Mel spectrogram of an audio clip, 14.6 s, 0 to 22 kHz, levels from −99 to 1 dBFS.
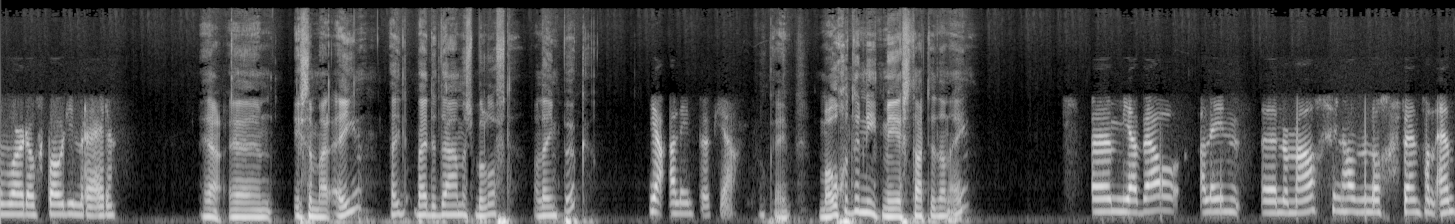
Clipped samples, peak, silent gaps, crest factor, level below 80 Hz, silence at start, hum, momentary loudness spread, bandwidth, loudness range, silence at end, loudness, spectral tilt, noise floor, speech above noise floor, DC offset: under 0.1%; -2 dBFS; none; 18 dB; -30 dBFS; 0 s; none; 12 LU; 19 kHz; 3 LU; 0 s; -19 LUFS; -5 dB/octave; -58 dBFS; 39 dB; under 0.1%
